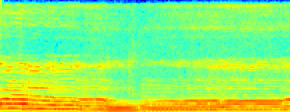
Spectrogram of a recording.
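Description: Pop song playing: a melody line slides down in pitch about a second in, over held accompanying notes.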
